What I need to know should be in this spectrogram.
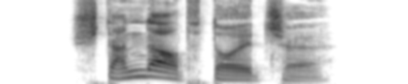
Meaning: alternative form of Standarddeutsch
- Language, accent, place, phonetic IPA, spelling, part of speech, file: German, Germany, Berlin, [ˈʃtandaʁtˌdɔɪ̯t͡ʃə], Standarddeutsche, noun, De-Standarddeutsche.ogg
